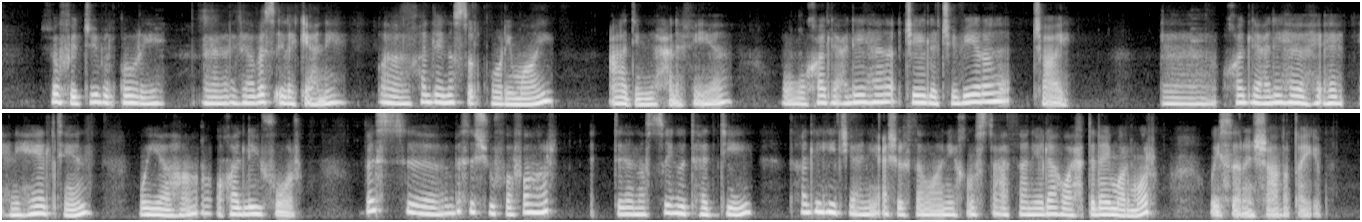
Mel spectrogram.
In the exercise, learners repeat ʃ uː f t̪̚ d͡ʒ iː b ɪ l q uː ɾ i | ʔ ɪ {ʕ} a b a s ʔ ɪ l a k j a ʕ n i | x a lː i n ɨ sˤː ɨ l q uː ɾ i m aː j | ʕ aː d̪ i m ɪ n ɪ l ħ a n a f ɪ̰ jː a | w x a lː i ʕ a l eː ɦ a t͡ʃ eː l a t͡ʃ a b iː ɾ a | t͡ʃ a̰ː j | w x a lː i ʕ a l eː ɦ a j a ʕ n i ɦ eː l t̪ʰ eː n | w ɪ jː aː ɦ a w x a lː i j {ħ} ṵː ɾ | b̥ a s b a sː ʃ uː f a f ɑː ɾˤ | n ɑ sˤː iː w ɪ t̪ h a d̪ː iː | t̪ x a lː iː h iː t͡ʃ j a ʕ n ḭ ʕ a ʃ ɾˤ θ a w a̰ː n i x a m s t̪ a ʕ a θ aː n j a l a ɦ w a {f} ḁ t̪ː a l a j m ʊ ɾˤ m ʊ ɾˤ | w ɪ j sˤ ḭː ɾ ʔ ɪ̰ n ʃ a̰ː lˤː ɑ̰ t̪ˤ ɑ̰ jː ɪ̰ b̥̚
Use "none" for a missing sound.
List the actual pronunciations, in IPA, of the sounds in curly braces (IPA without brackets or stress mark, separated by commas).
ð, f, ħ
